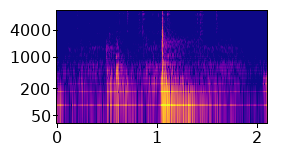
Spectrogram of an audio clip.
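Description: Metal lever handle and latch of a wooden interior door clicking and rattling as the door is opened, with the sharpest click about a second in.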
